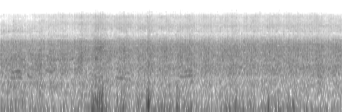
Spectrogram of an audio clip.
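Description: Steady roadside background of vehicle engine noise, with faint distant voices about a second in.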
